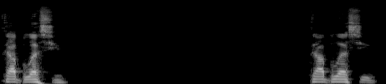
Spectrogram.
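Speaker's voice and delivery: barely holding it together; choked up. Real, not acted. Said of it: "I'm a little emotional".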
